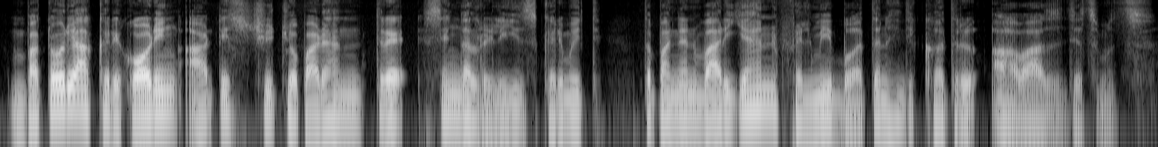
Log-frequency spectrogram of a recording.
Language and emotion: Kashmiri, neutral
